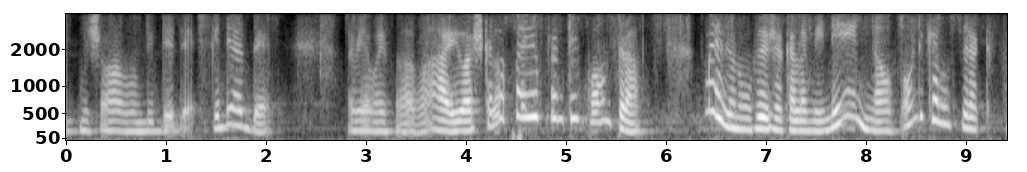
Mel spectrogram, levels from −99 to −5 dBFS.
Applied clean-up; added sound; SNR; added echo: neural separator model SepFormer DNS4.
